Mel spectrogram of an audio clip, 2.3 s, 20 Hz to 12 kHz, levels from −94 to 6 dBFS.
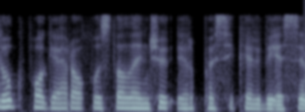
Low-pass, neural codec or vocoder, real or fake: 7.2 kHz; codec, 16 kHz, 0.8 kbps, ZipCodec; fake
